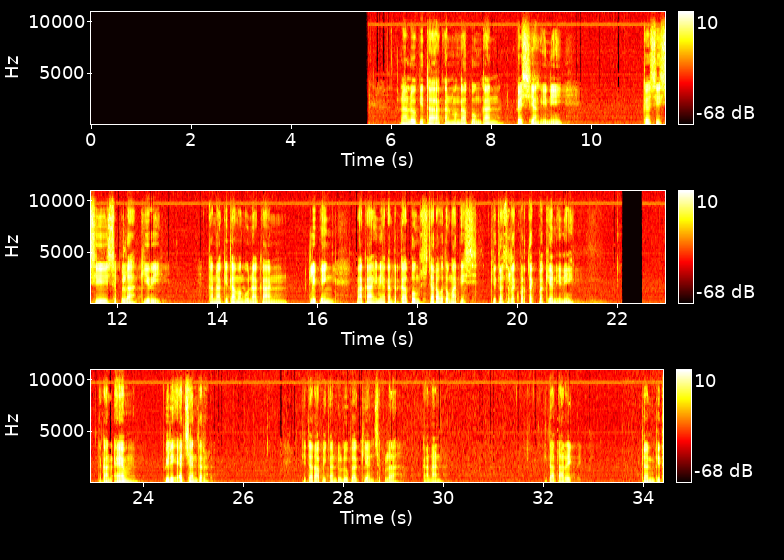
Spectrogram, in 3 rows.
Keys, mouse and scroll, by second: 0.0 click, 0.3 scroll down 3, 0.5 click, 0.6 click, 0.9 click, 1.2 click, 1.4 click, 1.7-2.4 scroll down 4, 2.0 shift+middle click, 2.2 scroll up 2, 2.4 click, 2.5 click, 3.0 click, 3.2 click, 3.6 click, 3.7 click, 4.1 click, 4.7 click, 7.3 2, 8.6 click, 10.2 e, 12.4-12.8 scroll up 1, 16.7 1, 17.4 click, 18.8 click, 19.5-20.3 scroll up 2, 20.3 scroll up 1, 20.4 click, 22.3 shift+click, 24.5 m, 25.0-25.9 scroll down 2, 25.9 click, 26.9-27.2 scroll up 2, 28.1 click, 28.6-29.6 scroll up 2, 29.6-30.6 scroll up 5, 30.6-31.5 scroll down 2, 32.0-32.6 shift+middle drag, 32.6 shift+scroll down 1, 32.7 scroll up 1, 33.7 click.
